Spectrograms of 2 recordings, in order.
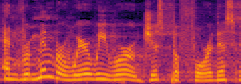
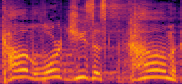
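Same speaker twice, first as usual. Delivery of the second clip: crying out; 5 semitones higher, much slower than usual. Acted. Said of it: "who are crying out".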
